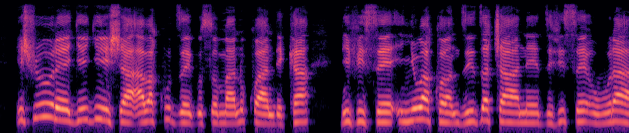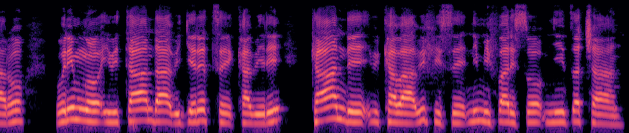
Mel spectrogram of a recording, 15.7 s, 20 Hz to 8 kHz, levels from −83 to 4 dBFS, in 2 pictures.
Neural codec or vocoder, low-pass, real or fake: none; 7.2 kHz; real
